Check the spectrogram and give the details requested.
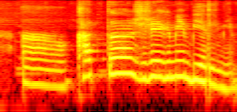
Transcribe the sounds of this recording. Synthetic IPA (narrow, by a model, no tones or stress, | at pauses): əqʰɑt̪ːəʒʏɾe̞ɡʲɪme̞nbe̞ɾɪlmejm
